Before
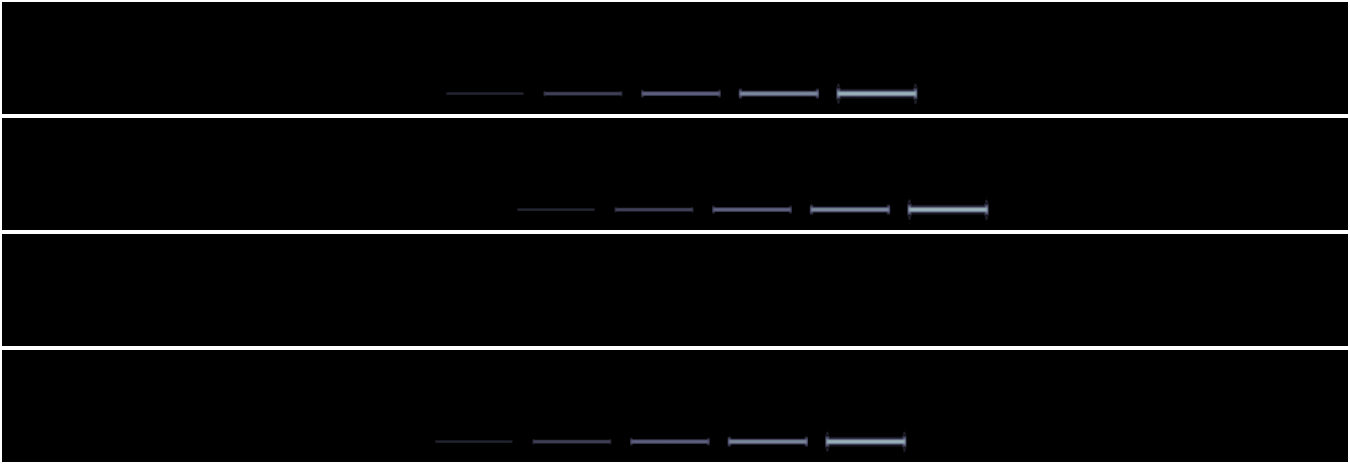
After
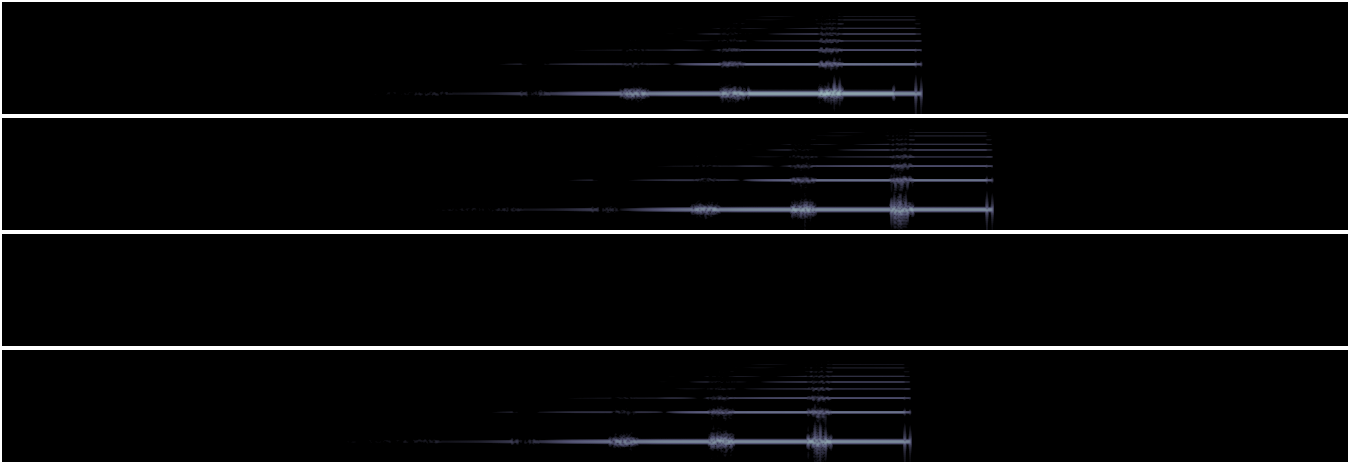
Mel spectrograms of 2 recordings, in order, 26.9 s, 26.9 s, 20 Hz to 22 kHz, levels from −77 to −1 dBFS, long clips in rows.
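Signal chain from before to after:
peak hold with a rise ahead of every peak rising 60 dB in 2.67 s
leveller curve on the samples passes 2
volume swells 285 ms
gain into a clipping stage and back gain 35.5 dB
double-tracking delay 27 ms −3.5 dB
0:03.73–0:04.46: hollow resonant body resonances 800 Hz, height 9 dB, ringing for 25 ms

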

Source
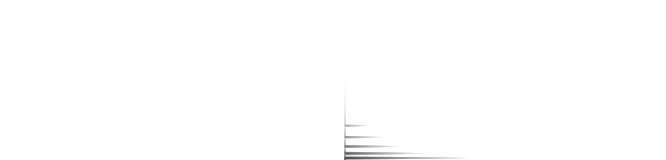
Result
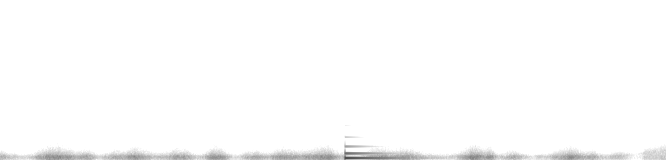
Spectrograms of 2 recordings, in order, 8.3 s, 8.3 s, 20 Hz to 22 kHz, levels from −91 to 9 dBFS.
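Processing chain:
wind on the microphone 350 Hz −52 dBFS
band-pass filter sweep 560 Hz → 1,400 Hz, 0:07.63–0:08.27
tilt shelving filter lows +3.5 dB, about 1,200 Hz
level +4.5 dB

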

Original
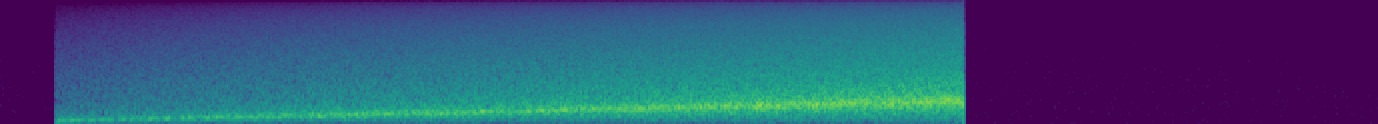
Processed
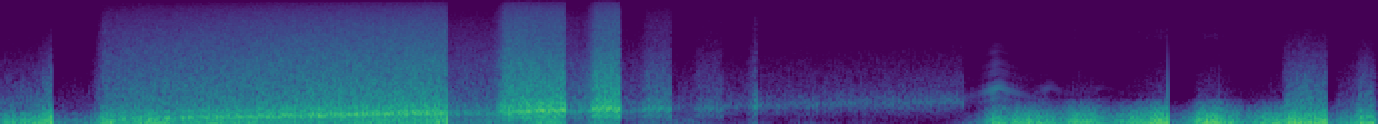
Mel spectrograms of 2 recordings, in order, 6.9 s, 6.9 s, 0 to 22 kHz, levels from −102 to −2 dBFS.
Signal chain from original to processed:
wind on the microphone 110 Hz −33 dBFS
dynamic equaliser 5,500 Hz, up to −4 dB, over −47 dBFS, Q 0.83
in parallel at −2.5 dB: downward compressor 8 to 1, threshold −32 dBFS, peak gain reduction 13.5 dB
on the sum: gain on a spectral selection 0:04.88–0:06.42, 560–6,000 Hz −20 dB
flanger 1.8 Hz, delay 9.7 ms, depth 6.3 ms, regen −84%
gate with flip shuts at −21 dBFS, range −41 dB
amplitude modulation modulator 210 Hz, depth 50%
on a send: repeating echo 257 ms, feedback 29%, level −19 dB
on the sum: level +1.5 dB

